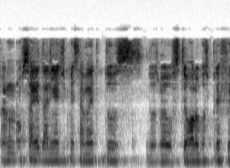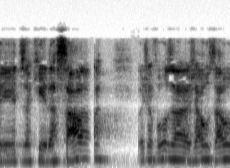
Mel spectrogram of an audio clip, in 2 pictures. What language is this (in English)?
Portuguese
